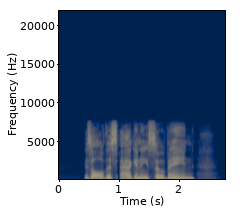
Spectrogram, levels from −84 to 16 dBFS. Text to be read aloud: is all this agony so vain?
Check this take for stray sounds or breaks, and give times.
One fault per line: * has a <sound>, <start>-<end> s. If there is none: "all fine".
all fine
